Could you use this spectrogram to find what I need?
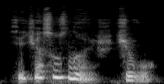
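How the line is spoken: Almost calm reply. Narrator (Russian): почти спокойно ответил Рыжебородый

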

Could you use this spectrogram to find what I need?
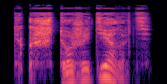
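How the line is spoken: Desperate whisper. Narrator (Russian): с отчаянным шепотом произнесла баронесса

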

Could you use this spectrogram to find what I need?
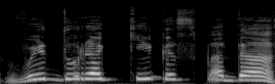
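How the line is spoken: Moaning. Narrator (Russian): стонал он

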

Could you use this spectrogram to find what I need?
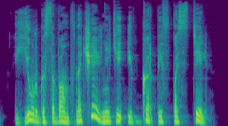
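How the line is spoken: Hiss. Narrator (Russian): прошипела

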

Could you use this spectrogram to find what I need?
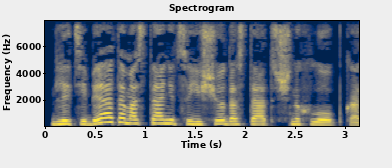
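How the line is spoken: Plain. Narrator (Russian): ответила она

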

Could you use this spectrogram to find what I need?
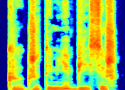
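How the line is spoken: Growled. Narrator (Russian): прорычал

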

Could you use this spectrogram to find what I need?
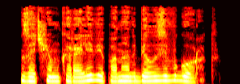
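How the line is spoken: Plain. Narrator (Russian): спросила

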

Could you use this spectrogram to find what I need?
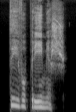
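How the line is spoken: Sad. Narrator (Russian): грустно сказала Алола

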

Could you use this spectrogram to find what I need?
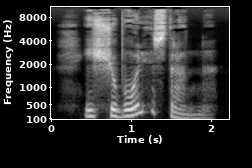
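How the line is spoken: Thoughtful. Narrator (Russian): задумчиво изрек Кейтсби

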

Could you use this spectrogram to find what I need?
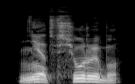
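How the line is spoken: Sharp. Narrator (Russian): резко сказал Мао

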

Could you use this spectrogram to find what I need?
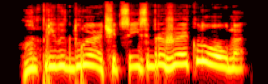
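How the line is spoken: Sudden ringing childlike voice. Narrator (Russian): внезапно заговорила Тони по-детски звонким голосом

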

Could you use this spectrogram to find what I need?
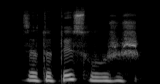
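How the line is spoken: Quiet. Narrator (Russian): негромко сказал Суворин

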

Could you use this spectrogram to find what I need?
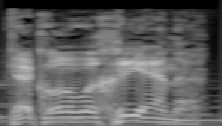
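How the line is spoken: Hiss. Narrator (Russian): прошипел он

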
